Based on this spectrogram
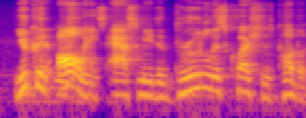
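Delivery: ordinary delivery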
